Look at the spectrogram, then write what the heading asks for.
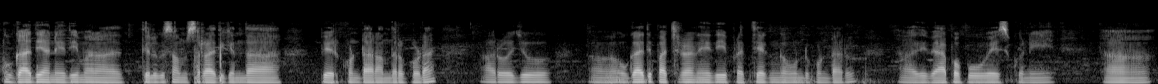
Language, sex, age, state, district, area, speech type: Telugu, male, 18-30, Andhra Pradesh, Eluru, rural, spontaneous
